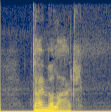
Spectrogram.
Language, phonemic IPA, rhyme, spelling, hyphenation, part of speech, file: Dutch, /ˈtœy̯.məˌlaːr/, -œy̯məlaːr, tuimelaar, tui‧me‧laar, noun, Nl-tuimelaar.ogg
- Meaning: 1. tumbler (one who tumbles) 2. common bottlenose dolphin (Tursiops truncatus) 3. rocker (implement or machine working with a rocking motion)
